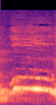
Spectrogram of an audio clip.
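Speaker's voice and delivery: sudden loud high "uh" shout; high excited whoop. Retold or imitated. Imitating the churchgoers jumping, a high loud whoop. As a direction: yelp like a jumping worshipper.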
